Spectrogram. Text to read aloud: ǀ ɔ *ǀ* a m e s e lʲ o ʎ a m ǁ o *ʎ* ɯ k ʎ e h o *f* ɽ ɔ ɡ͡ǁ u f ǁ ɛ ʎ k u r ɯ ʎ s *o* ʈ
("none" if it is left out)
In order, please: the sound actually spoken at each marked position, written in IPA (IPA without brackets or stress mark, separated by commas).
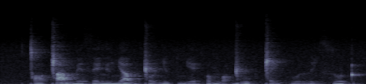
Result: ǁ, ʎ, m, u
